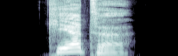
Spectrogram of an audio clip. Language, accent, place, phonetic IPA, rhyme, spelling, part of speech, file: German, Germany, Berlin, [ˈkeːɐ̯tə], -eːɐ̯tə, kehrte, verb, De-kehrte.ogg
- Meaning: inflection of kehren: 1. first/third-person singular preterite 2. first/third-person singular subjunctive II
